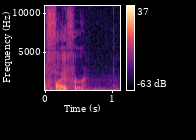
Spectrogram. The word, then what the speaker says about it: Pfeiffer: Michelle Pfeiffer. Of course her name has a P in the beginning.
